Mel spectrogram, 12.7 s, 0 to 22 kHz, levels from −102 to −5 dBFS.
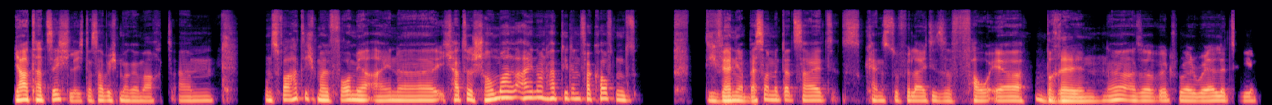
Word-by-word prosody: Ja, 145 Hz, +2 st, +8 dB
tatsächlich. 140 Hz, -4 st, 0 dB
Das 120 Hz, -1 st, -6 dB
habe 125 Hz, -1 st, +1 dB
ich 125 Hz, -, -6 dB
mal 125 Hz, -, 0 dB
gemacht. 115 Hz, -1 st, -6 dB
Ähm, 120 Hz, +1 st, -5 dB, 0.5 s
und 135 Hz, -, -1 dB
zwar 145 Hz, +2 st, 0 dB
hatte 175 Hz, +1 st, -1 dB
ich 160 Hz, -, -5 dB
mal 135 Hz, -3 st, +4 dB
vor 140 Hz, +3 st, +1 dB
mir 135 Hz, -2 st, +4 dB
eine 130 Hz, +1 st, +1 dB
ich -, -, -8 dB
hatte 140 Hz, +1 st, +2 dB
schon 145 Hz, +6 st, +4 dB
mal 205 Hz, +1 st, +3 dB
eine 200 Hz, 0 st, +1 dB
und 190 Hz, -, +1 dB
habe 180 Hz, 0 st, +1 dB
die 180 Hz, -, -2 dB
dann 175 Hz, 0 st, -2 dB
verkauft 170 Hz, +1 st, 0 dB
und 135 Hz, -3 st, 0 dB
z -, -, -19 dB, 0.7 s
die 115 Hz, -3 st, -1 dB
werden 125 Hz, +1 st, +7 dB
ja 120 Hz, -, +3 dB
besser 115 Hz, +7 st, 0 dB
mit 140 Hz, -1 st, -1 dB
der 135 Hz, -, -1 dB
Zeit. 130 Hz, -1 st, -2 dB, 0.3 s
Kennst 120 Hz, -3 st, -4 dB
du 125 Hz, -, -4 dB
vielleicht 120 Hz, 0 st, -2 dB
diese 110 Hz, -2 st, -4 dB
VR-Brillen, 115 Hz, 0 st, 0 dB
ne? 135 Hz, +3 st, +1 dB
Also 120 Hz, -1 st, -1 dB
Virtual 120 Hz, -1 st, -1 dB
Reality. 115 Hz, 0 st, -1 dB
125 Hz, 205 wpm, -22 LUFS, 115-140 Hz, 0.7 s, Ja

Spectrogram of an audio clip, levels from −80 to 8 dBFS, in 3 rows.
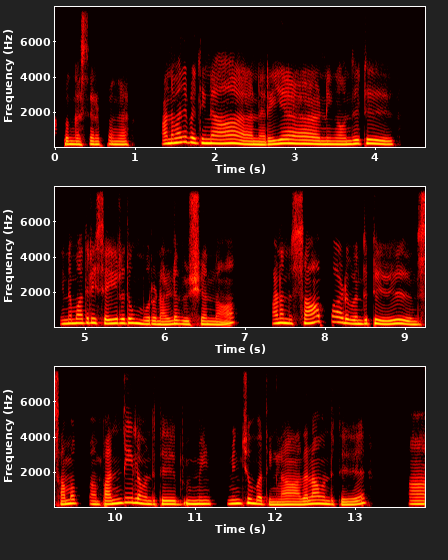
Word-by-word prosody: சிறப்புங்க, 180 Hz, -2 st, -1 dB
சிறப்புங்க. 170 Hz, -1 st, -3 dB, 0.5 s
அந்த 220 Hz, +2 st, +3 dB
மாரி 280 Hz, +3 st, -1 dB
பார்த்தீங்கன்னா, 230 Hz, -3 st, +2 dB, 0.5 s
நெறைய 180 Hz, +6 st, +2 dB, 0.5 s
நீங்க 175 Hz, -1 st, +1 dB
வந்துட்டு 205 Hz, +4 st, +1 dB, 0.8 s
இந்த 215 Hz, +2 st, 0 dB
மாதிரி 250 Hz, +2 st, 0 dB
செய்றதும் 230 Hz, +2 st, +2 dB
ஒரு 185 Hz, -, -1 dB
நல்ல 170 Hz, +4 st, 0 dB, 0.2 s
விஷயம் 175 Hz, -1 st, -1 dB
தான். 195 Hz, +8 st, -1 dB, 0.5 s
ஆனா, 230 Hz, -, +1 dB
அந்தச் 225 Hz, -4 st, -1 dB
சாப்பாடு 275 Hz, +1 st, -1 dB
வந்துட்டு 205 Hz, +2 st, 0 dB, 0.4 s
அந்தச் 165 Hz, -2 st, -5 dB
சமப்ப 210 Hz, +5 st, 0 dB
ப 180 Hz, -, -1 dB
பந்தி 230 Hz, +8 st, +2 dB
ல -, -, +3 dB
வந்துட்டு 185 Hz, 0 st, 0 dB, 0.4 s
மிஞ் 195 Hz, 0 st, +1 dB, 0.3 s
மிஞ்சும், 220 Hz, +2 st, +2 dB
பாத்தீங்களா? 155 Hz, -3 st, -1 dB
அதெல்லாம் 195 Hz, +6 st, +2 dB
வந்துட்டு, 175 Hz, -5 st, -2 dB, 0.8 s
அ -, -, -2 dB
200 Hz, 135 wpm, -22 LUFS, 175-230 Hz, 0.8 s, அந்த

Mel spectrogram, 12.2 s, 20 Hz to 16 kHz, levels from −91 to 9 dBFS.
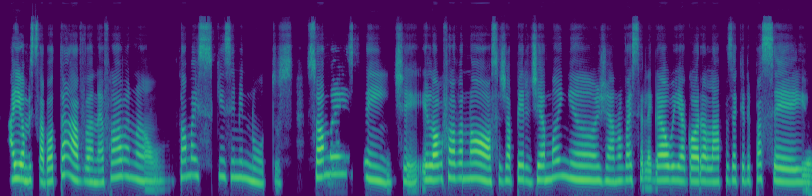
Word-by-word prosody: Aí 255 Hz, +1 st, +5 dB
eu 250 Hz, -, +7 dB
me 225 Hz, 0 st, 0 dB
sabotava, 220 Hz, +1 st, +1 dB
né? 195 Hz, 0 st, -2 dB
Eu -, -, -3 dB
falava: 285 Hz, +5 st, -1 dB
"Não, 225 Hz, -, -4 dB, 0.2 s
só 285 Hz, -, 0 dB
mais 305 Hz, -2 st, -6 dB
15 280 Hz, -1 st, -7 dB
minutos, 215 Hz, -8 st, -6 dB, 0.2 s
só 280 Hz, +1 st, +3 dB
mais 330 Hz, 0 st, -2 dB, 0.3 s
20". 220 Hz, -, -3 dB, 0.2 s
E 240 Hz, -, 0 dB
logo 240 Hz, +1 st, +5 dB
falava: 260 Hz, 0 st, +1 dB
"Nossa, 250 Hz, -4 st, +4 dB
já 225 Hz, 0 st, -2 dB
perdi 225 Hz, 0 st, -2 dB
a 235 Hz, -, +1 dB
manhã, 245 Hz, -4 st, 0 dB
já 215 Hz, -1 st, -3 dB
não 225 Hz, +1 st, -4 dB
vai 235 Hz, +1 st, -2 dB
ser 130 Hz, -, -6 dB
legal 235 Hz, -, +3 dB
ir 230 Hz, -1 st, -1 dB
agora 220 Hz, 0 st, +3 dB
lá 215 Hz, 0 st, 0 dB
fazer 230 Hz, -1 st, -5 dB
aquele 225 Hz, 0 st, -7 dB
passeio". 210 Hz, -, -1 dB
235 Hz, 165 wpm, -20 LUFS, 215-260 Hz, 0.3 s, eu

